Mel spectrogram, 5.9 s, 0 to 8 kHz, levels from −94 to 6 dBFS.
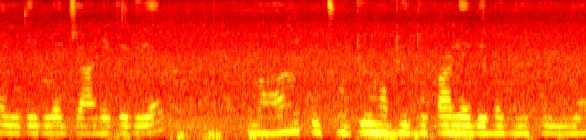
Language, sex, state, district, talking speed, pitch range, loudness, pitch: Hindi, female, Rajasthan, Bikaner, 145 wpm, 160-175 Hz, -18 LUFS, 165 Hz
